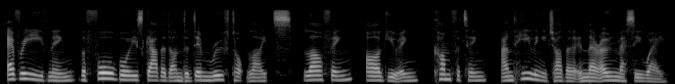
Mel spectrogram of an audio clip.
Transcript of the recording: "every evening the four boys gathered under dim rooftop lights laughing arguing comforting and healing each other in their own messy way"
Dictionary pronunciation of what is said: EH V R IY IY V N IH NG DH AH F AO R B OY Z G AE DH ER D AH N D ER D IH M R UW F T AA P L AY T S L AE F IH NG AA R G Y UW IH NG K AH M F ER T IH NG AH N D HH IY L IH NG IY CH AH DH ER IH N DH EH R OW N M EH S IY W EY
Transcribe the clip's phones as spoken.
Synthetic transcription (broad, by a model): EH V R IY IY V N IH NG DH AH F AO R B OY Z G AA DH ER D AH N D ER D IH M R UW F T AA P L AY T S L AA F IH NG AA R G Y UW IH NG K AH M F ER T IH NG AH N HH IY L IH NG IY CH AH DH ER IH N DH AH R OW N M EH S IY W EY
